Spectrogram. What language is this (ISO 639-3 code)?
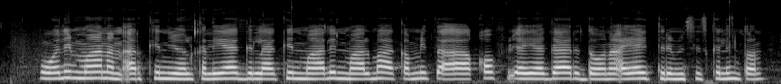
som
